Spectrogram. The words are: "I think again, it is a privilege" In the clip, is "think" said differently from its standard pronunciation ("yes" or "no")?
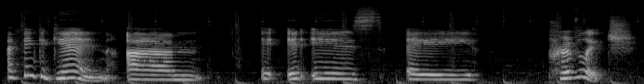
no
